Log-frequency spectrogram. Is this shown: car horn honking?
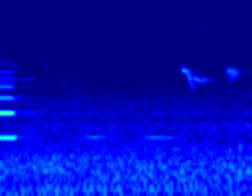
yes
